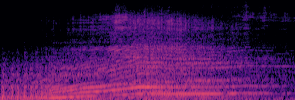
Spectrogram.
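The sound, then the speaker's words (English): A snowmobile engine revs up, its whining pitch climbing quickly before settling into a steady, loud drone that eases off slightly toward the end as it drives away. No voices. “And with that, Whip Roberts walked away and remounted his snowmobile.”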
